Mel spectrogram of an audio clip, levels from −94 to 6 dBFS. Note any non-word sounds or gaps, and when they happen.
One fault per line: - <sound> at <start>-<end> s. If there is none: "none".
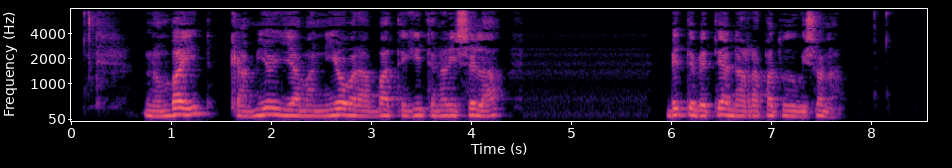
none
